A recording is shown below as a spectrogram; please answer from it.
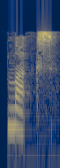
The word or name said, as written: mux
